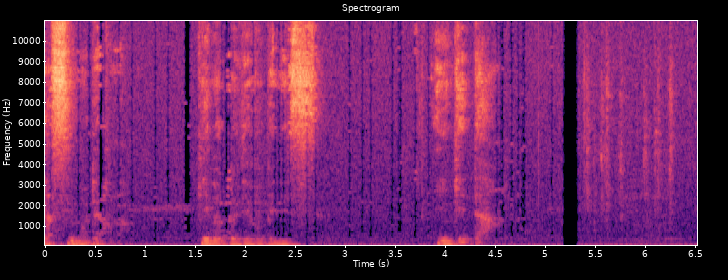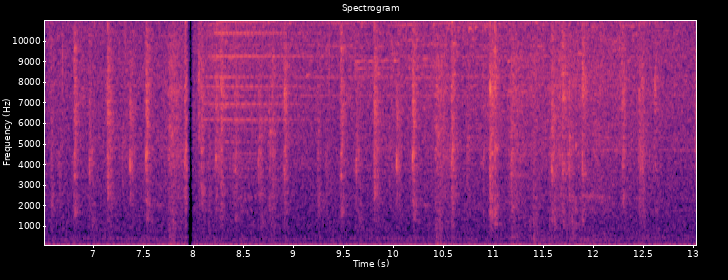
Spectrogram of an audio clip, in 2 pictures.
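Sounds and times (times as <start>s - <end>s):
keyboard typing: 5.3s - 12.8s.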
